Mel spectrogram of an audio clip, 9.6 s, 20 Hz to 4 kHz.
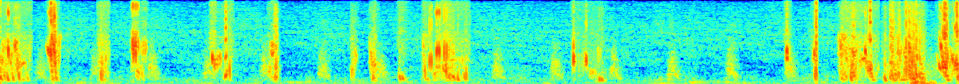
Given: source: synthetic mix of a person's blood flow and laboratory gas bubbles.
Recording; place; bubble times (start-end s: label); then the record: Doppler ultrasound of blood flow; subclavian vein
0.00-0.31 s: bubbles
0.45-0.61 s: bubbles
0.96-1.09 s: bubbles
1.30-1.48 s: bubbles
2.08-2.33 s: bubbles
2.67-2.80 s: bubbles
3.49-3.57 s: bubbles
3.68-3.79 s: bubbles
3.96-4.08 s: bubbles
4.21-4.70 s: bubbles
5.71-6.07 s: bubbles
7.83-7.91 s: bubbles
8.10-8.16 s: bubbles
8.38-8.79 s: bubbles
8.81-9.24 s: bubbles
9.35-9.60 s: bubbles
From the record:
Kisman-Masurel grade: 242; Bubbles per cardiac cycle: several, 3 to 8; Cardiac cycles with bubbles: 100%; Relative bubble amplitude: moderate (0.250 to 0.450); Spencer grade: 3 (all of the cardiac periods contain showers or single bubble signals, but not dominating or overriding the cardiac motion signals); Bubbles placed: anywhere in the cardiac cycle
